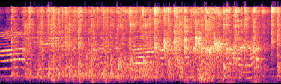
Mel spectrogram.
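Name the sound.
group clapping hands for everyone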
